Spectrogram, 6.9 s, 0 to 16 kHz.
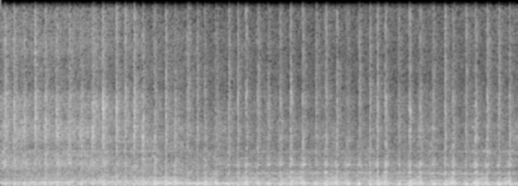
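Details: Yamaha RX100 two-stroke with the original silencer, loud and smoky: crackly buzz that rises and falls with the throttle, with even firing throughout; a healthy stock exhaust note.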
